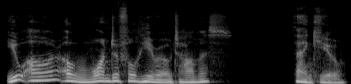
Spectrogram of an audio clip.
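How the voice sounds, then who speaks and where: A man's voice: mid-range voice, very animated, mellow, dry recording, clean studio sound. A man voicing an elegant, theatrical female unicorn pony with a refined, teasing manner. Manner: refined and teasing, drawn-out endearments.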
